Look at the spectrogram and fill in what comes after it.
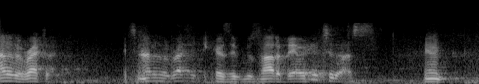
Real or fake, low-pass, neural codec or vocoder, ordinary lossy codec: fake; 7.2 kHz; codec, 16 kHz, 0.5 kbps, X-Codec, HuBERT features, trained on general audio; Opus, 24 kbps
